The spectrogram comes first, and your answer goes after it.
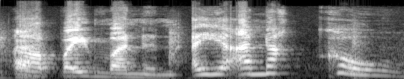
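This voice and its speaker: An actress playing an exasperated, scolding mother of a grown daughter in an Ilocano radio comedy drama, husky and emphatic. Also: on the high side, sing-song, unhurried, sharp tone, full character voice.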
